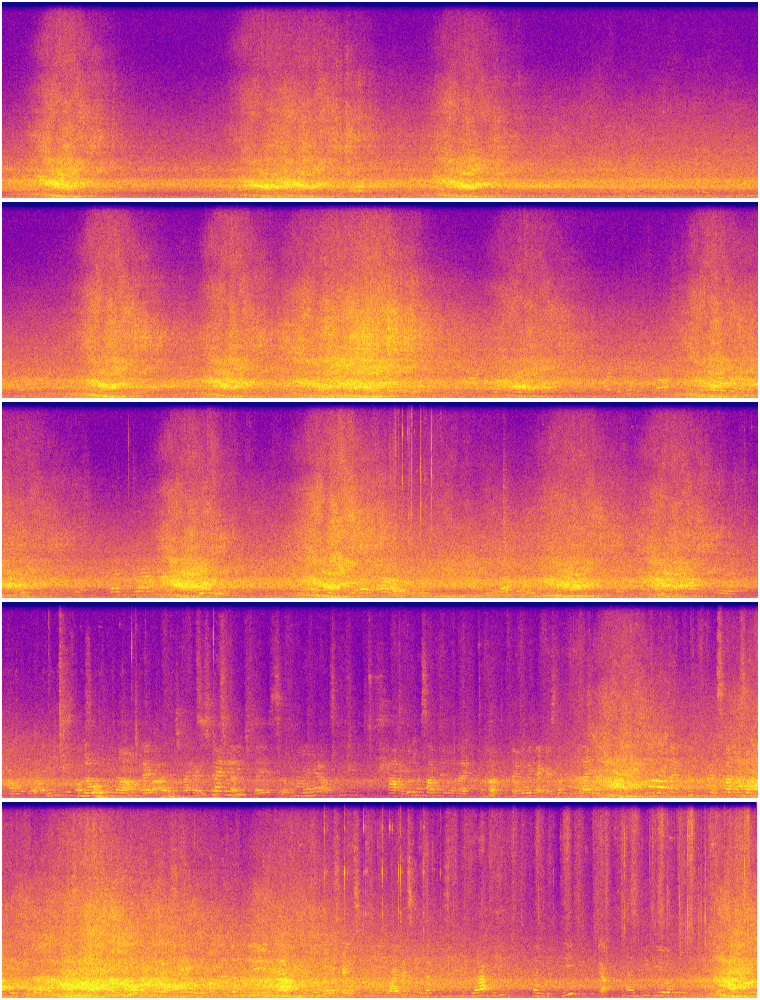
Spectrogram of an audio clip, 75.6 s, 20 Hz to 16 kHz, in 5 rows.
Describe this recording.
narrow Autobahn underpass, a group of cyclists stop in order to let pedestrians walk through. Sound of passing-by cars, (Sony PCM D50)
